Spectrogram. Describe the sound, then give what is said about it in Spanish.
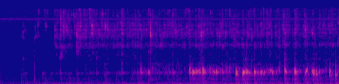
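Sparkling wine from a bottle with a crown cap instead of a cork pours into a wine glass with a steady trickle, building into a bright fizzing and gurgling as the glass fills, no voices present. “Ay, qué bonito suena. Está cayendo. Qué bonito suena.”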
